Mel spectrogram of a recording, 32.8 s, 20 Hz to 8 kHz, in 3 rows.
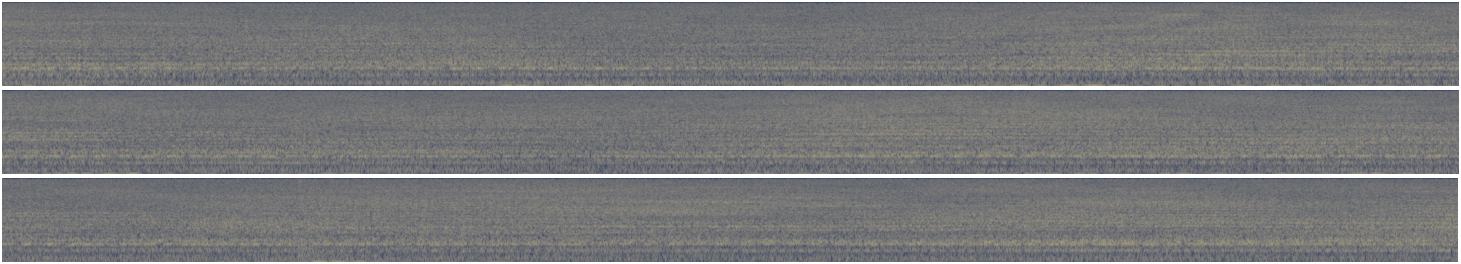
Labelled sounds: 2.9	3.1	vessel noise, 1.8 to 1.9 kHz
7.2	7.4	vessel noise, 4.6 to 4.8 kHz
8.7	9.3	vessel noise, 1.2 to 5.3 kHz
11.2	11.5	vessel noise, 2.8 to 2.9 kHz
15.0	15.3	vessel noise, 4.4 to 4.6 kHz

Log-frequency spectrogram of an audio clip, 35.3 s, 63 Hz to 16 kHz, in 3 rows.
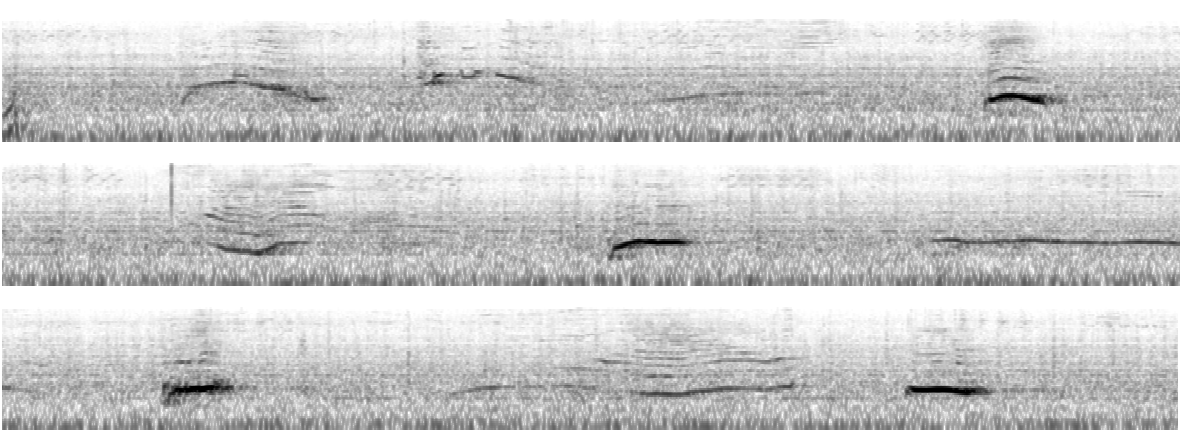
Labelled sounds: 1.9	3.2	humpback whale, 1.2 to 5.0 kHz
4.2	5.4	humpback whale, 0.78 to 3.6 kHz
6.9	8.4	humpback whale, 2.5 to 7.7 kHz
9.9	10.5	humpback whale, 0.78 to 6.9 kHz
13.5	15.4	humpback whale, 0.78 to 7.2 kHz
15.6	16.1	Pacific white-sided dolphin, 2.5 to 7.8 kHz
18.2	18.7	humpback whale, 1.4 to 3.2 kHz
21.0	21.3	Pacific white-sided dolphin, 5.7 to 6.0 kHz
22.6	23.6	Pacific white-sided dolphin, 2.1 to 7.0 kHz
25.3	25.6	humpback whale, 0.88 to 1.0 kHz
28.3	29.9	Pacific white-sided dolphin, 0.84 to 7.2 kHz
29.6	31.6	humpback whale, 0.78 to 7.2 kHz
32.7	33.4	humpback whale, 1.2 to 3.6 kHz
33.6	33.8	Pacific white-sided dolphin, 3.5 to 3.8 kHz
34.5	34.8	Pacific white-sided dolphin, 5.1 to 5.4 kHz

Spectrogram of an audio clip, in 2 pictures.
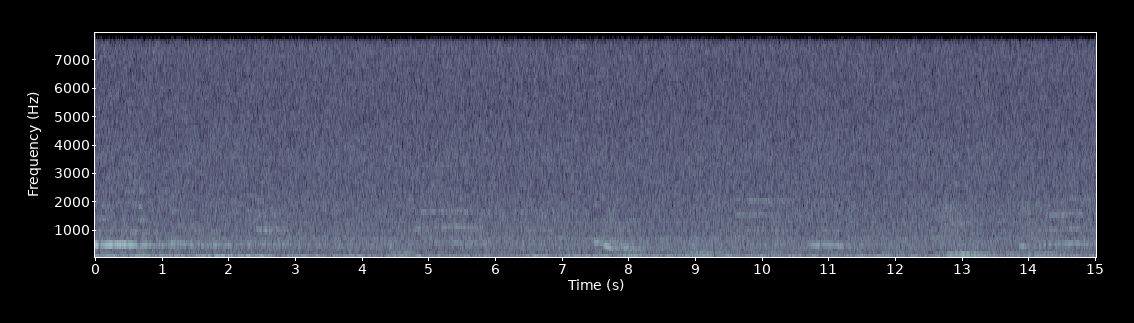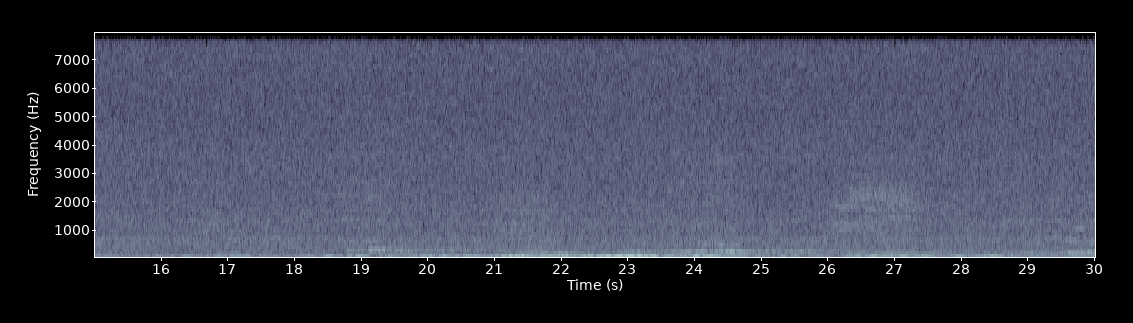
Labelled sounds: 2.4	2.7	humpback whale, 0.93 to 1.1 kHz
9.8	10.2	humpback whale, 1.9 to 2.1 kHz
14.3	14.8	humpback whale, 1.4 to 1.6 kHz
26.1	26.4	humpback whale, 1.7 to 1.9 kHz

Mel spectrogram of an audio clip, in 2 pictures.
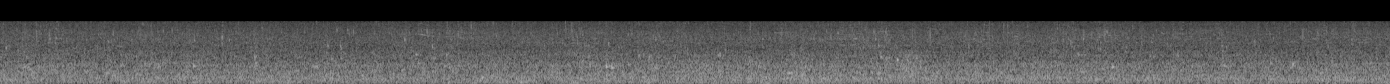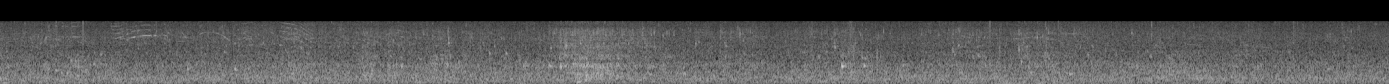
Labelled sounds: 15.2	15.5	Pacific white-sided dolphin, 3.4 to 4.0 kHz

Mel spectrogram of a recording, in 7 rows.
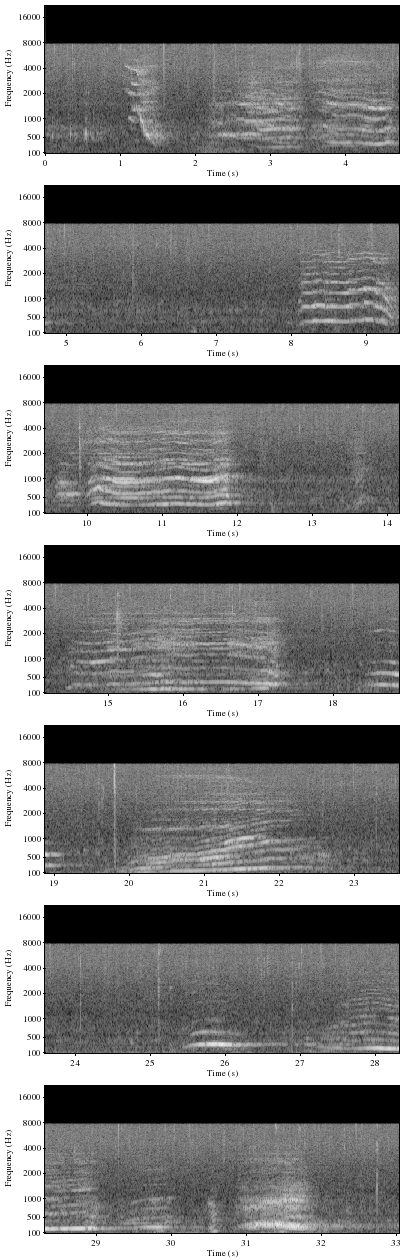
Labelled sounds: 1.0	1.5	humpback whale, 0.78 to 4.4 kHz
2.3	4.6	humpback whale, 0.78 to 4.9 kHz
8.1	12.1	humpback whale, 0.78 to 3.7 kHz
14.5	17.2	humpback whale, 0.81 to 3.1 kHz
18.5	19.0	humpback whale, 0.84 to 2.3 kHz
20.1	22.2	humpback whale, 0.78 to 5.6 kHz
28.1	29.9	humpback whale, 0.84 to 1.5 kHz
30.9	31.7	humpback whale, 0.78 to 1.2 kHz

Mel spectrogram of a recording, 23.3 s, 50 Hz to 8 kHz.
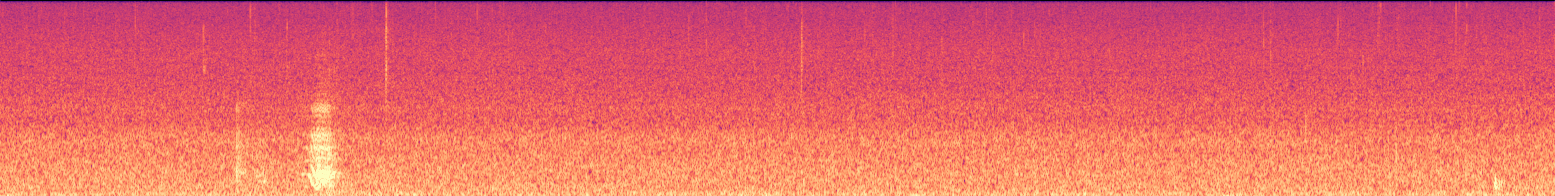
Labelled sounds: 4.7	5.0	croaking sound likely from a nearby submerged object, 1.4 to 1.6 kHz

